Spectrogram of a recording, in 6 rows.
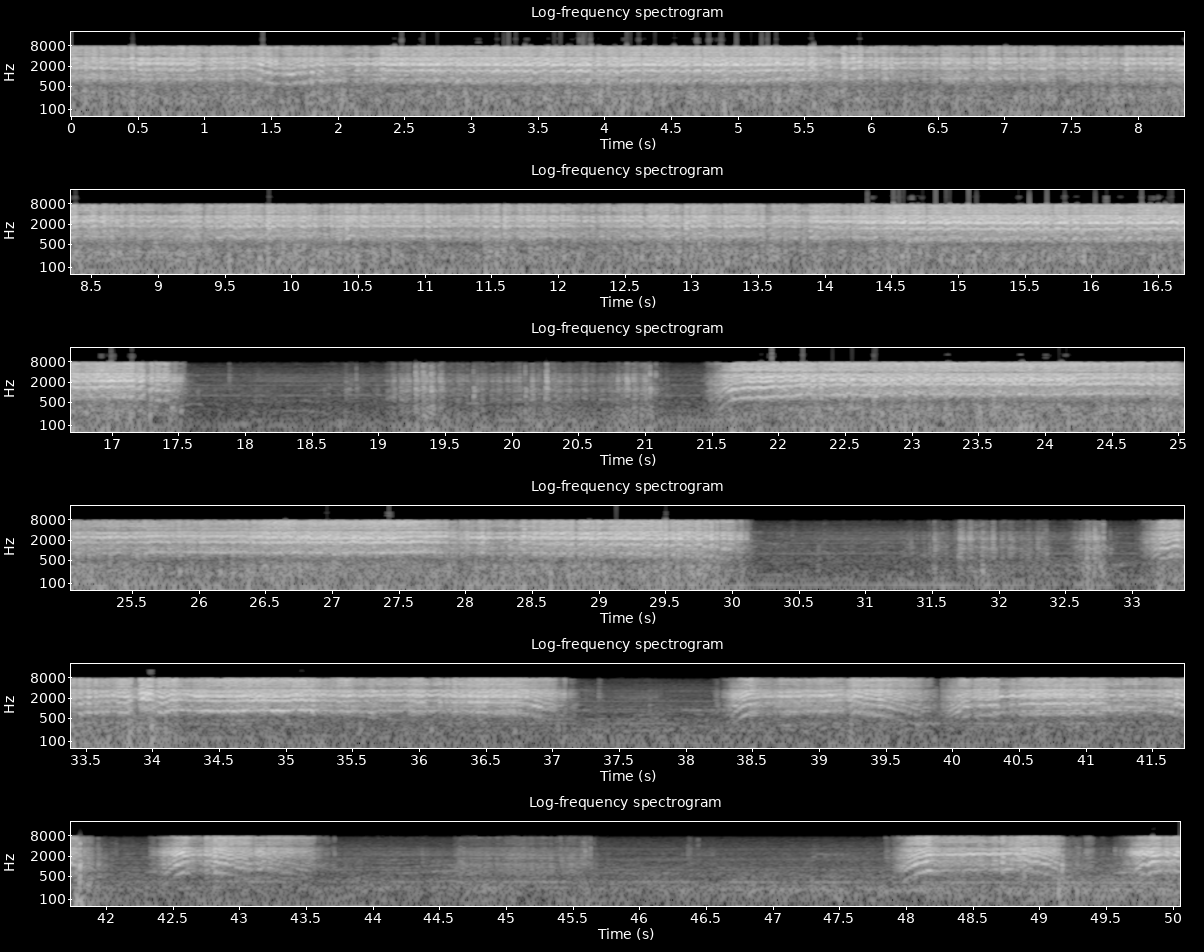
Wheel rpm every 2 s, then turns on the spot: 210, 200, 220, 230, 220, 230, 230, 210, 160, 10, 30, 190, 230, 220, 190, 30, 70, 210, 120, 100, 150, 60, 10, 20, 100.
18-20 30-32 36-38 48-50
